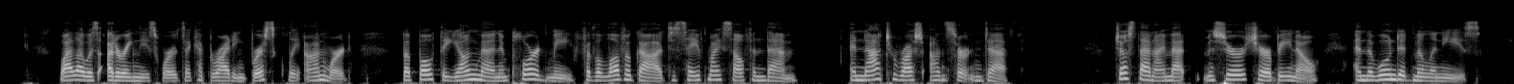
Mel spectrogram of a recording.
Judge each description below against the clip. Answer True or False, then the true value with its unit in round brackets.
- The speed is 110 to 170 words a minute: False (180 wpm)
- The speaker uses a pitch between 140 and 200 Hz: True (190 Hz)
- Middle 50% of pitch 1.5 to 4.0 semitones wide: True (3.1 semitones)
